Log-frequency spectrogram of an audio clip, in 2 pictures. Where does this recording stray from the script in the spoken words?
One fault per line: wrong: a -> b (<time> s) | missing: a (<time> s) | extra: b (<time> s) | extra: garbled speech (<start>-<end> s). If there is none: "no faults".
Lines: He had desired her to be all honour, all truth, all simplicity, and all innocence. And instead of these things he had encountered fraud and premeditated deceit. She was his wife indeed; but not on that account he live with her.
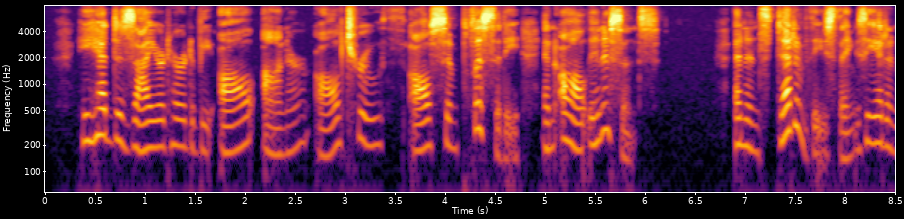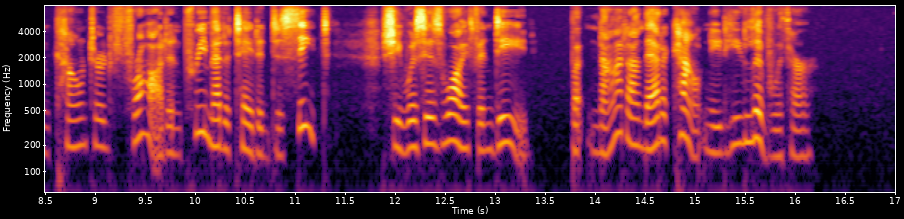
extra: need (15.1 s)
